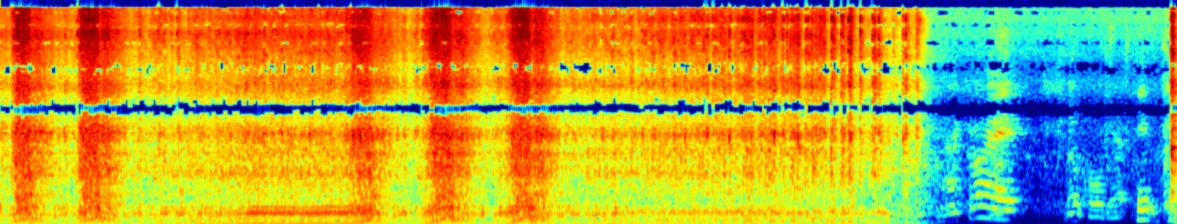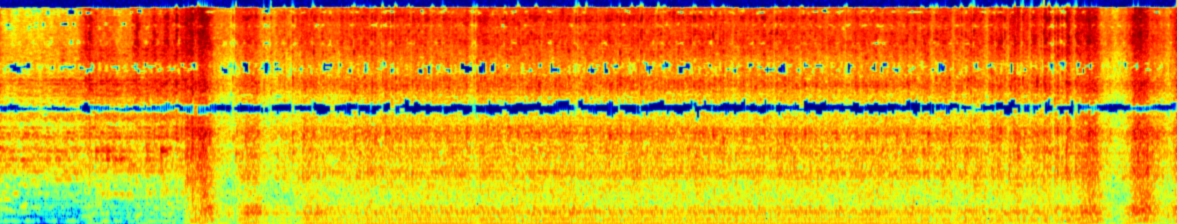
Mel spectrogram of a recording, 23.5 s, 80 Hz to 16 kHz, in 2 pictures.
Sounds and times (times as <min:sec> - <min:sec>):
Accelerating, revving, vroom: 0:00.0 - 0:01.3, 0:03.3 - 0:05.6, 0:13.6 - 0:15.0, 0:22.4 - 0:23.5
Heavy engine (low frequency): 0:00.0 - 0:09.3, 0:12.7 - 0:23.5
Vehicle: 0:00.0 - 0:09.3, 0:11.7 - 0:23.5
Speech: 0:09.4 - 0:11.7
Engine starting: 0:11.7 - 0:14.4.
